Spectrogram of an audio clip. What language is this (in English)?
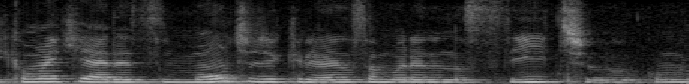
Portuguese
